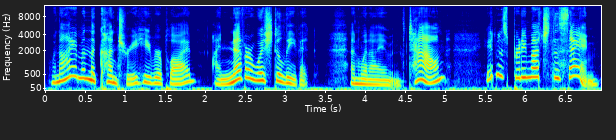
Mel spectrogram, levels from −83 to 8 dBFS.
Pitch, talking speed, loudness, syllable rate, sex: 250 Hz, 225 wpm, -18 LUFS, 5.7 syllables/s, female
